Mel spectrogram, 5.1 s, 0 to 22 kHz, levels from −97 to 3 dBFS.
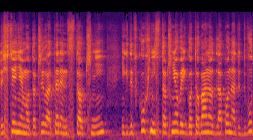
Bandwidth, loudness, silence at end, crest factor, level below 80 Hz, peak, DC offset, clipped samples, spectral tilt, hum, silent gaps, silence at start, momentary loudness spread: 15.5 kHz; -19 LUFS; 0 s; 18 dB; -52 dBFS; -4 dBFS; under 0.1%; under 0.1%; -2 dB/octave; none; none; 0 s; 7 LU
